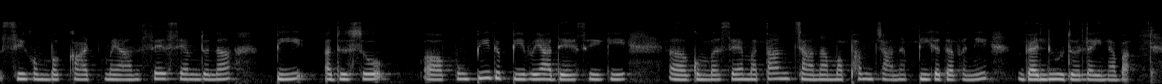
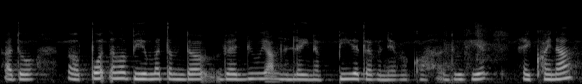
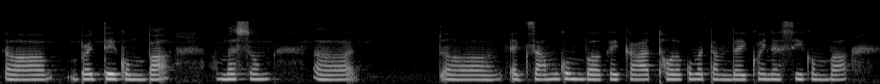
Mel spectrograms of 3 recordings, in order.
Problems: background sounds at intervals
